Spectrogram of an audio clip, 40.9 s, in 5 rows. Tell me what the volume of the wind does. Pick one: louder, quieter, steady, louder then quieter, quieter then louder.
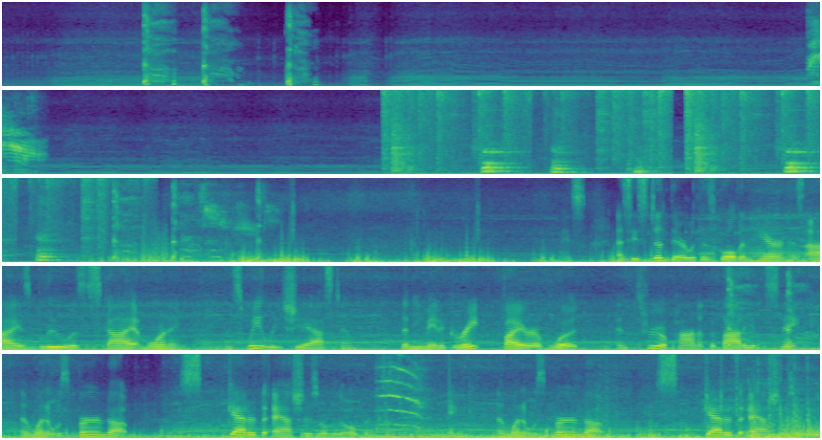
quieter then louder.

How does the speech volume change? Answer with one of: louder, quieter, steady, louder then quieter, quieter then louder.
steady.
